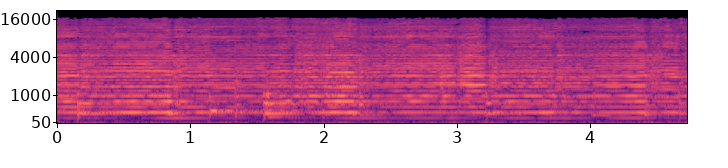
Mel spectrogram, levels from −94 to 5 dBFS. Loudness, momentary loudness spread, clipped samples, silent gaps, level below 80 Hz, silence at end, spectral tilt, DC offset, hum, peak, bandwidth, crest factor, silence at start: -21 LUFS; 4 LU; under 0.1%; none; -56 dBFS; 0 s; 0.5 dB/octave; under 0.1%; none; -6 dBFS; 17 kHz; 16 dB; 0 s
